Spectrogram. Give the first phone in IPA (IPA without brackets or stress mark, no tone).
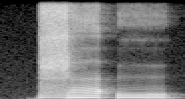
ʐ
